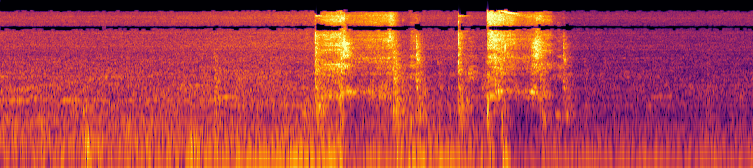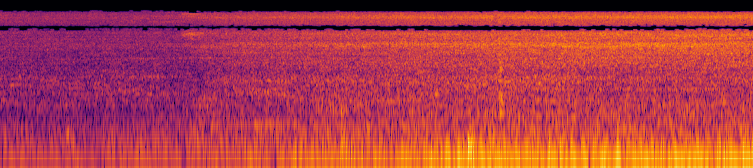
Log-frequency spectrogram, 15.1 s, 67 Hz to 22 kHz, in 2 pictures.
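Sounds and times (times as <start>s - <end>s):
machine hum: 0.0s - 15.0s
tool changer hiss and clunks: 3.0s - 5.9s.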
